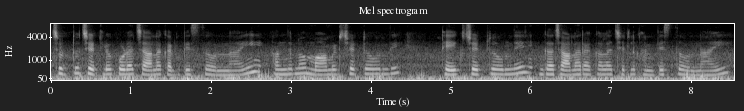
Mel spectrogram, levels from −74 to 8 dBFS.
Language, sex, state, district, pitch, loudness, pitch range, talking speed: Telugu, female, Telangana, Komaram Bheem, 220 Hz, -18 LUFS, 215-230 Hz, 135 wpm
